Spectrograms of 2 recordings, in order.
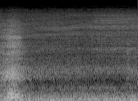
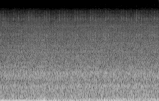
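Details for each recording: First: Overheating van after coolant system work, bleeding the cooling system at idle: short breathy hiss over a steady idle as trapped air spits out of the bleed point; air in the cooling system. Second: Overheating van after cooling system repair, idling with temperature gauge sitting at half; steady low idle rumble with an even rush of radiator fan air, fan kicking on as it should; normal idle with fan running.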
